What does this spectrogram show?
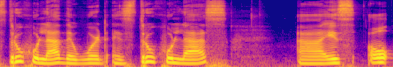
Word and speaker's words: esdrújula: a struggle a word because we have the he this syllable is the third to last one so it's so this is the last one then this is the second and this is the third one so yeah it's crazy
